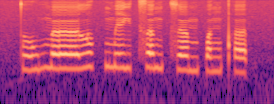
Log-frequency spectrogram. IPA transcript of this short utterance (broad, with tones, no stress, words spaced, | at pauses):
t̪o˨˥wmœː˧ lʊ˥k̚ me˧jt͡sɐ˧ŋ t͡sœː˨mpɐ˨˧ŋpʰɐ˨t̚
